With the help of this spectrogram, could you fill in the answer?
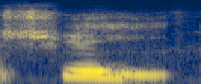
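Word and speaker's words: sidhe: places from Irish the she it's it's spelled s d h e um whereas in Ms it's it's spelled sh hou e so the spelling is different but the pronunciation the same I know uh midsummer's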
